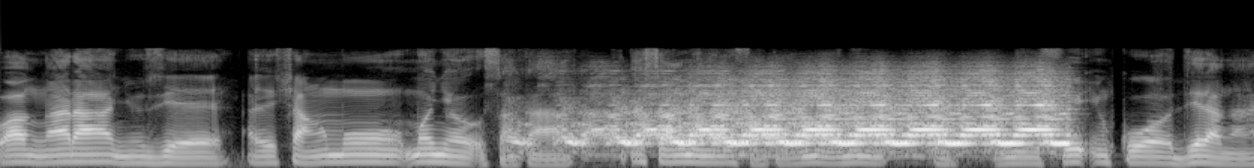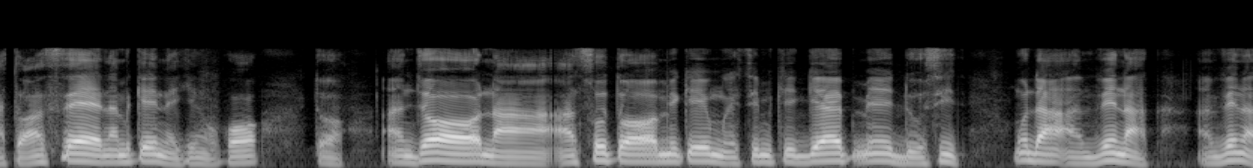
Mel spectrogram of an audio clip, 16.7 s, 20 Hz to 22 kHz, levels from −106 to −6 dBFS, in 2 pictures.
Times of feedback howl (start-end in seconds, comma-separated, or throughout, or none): 3.36-7.35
